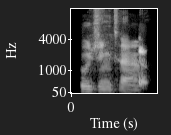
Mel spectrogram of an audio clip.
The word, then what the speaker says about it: Hu Jintao: Hu Jintao.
